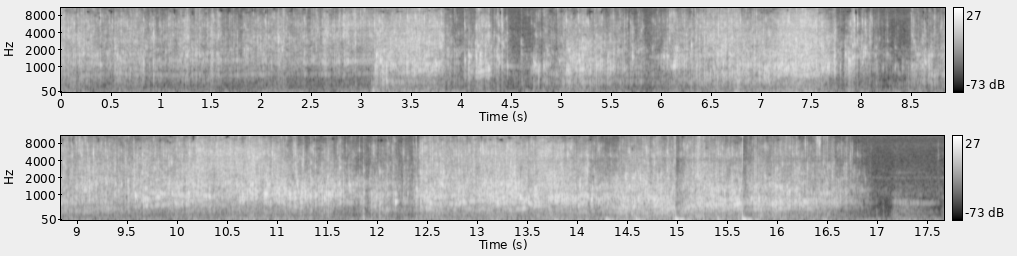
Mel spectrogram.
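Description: Underwater rushing and bubbling water around a freediver's camera, loud and uneven with brief breaks, stopping shortly before the end.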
